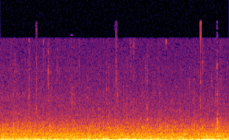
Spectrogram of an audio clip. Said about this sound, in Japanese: 雨もねちょっと緩くなってきたのでこれから止むでしょうまあ皆さん風には気をつけて雨で見通しも悪いんで事故にも気をつけて。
